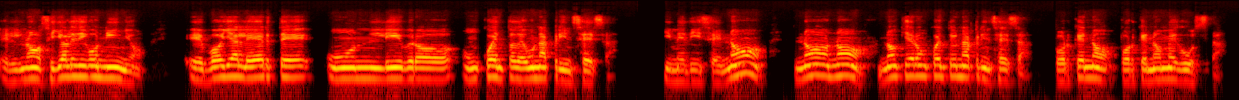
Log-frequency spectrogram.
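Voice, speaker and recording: A man with a Mexican accent talks informally as a panelist, in a mid-range voice with a halting delivery. The sound is dull and lo-fi, like a video call. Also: mid-range voice, warm tone. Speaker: panelist on children's reading.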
